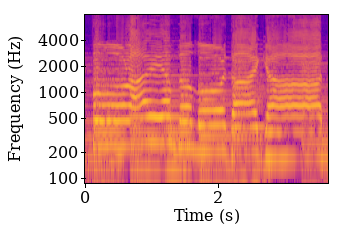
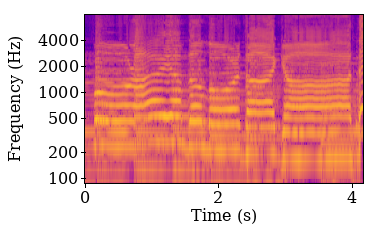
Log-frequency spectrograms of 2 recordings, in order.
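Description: No difference in how they are said.

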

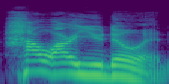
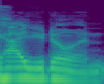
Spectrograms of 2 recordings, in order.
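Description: First: It is said in a genuine, caring way. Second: It is said in a routine, churchy way.

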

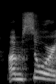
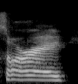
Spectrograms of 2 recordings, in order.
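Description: First: The apology is said sincerely, with real meaning. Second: The apology is said carelessly, without meaning it.

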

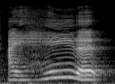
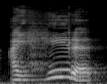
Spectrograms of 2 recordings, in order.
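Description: Both takes have the same delivery.

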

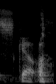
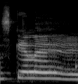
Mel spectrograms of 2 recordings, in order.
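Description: First: The name ends on the L with no vowel. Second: The name ends with an added 'ee' vowel. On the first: The speaker calls it right. "because it's Skell" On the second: The speaker calls it wrong. "you put that E on me"

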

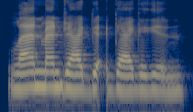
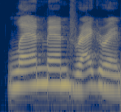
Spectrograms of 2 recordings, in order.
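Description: First: The surname is garbled into a -gagan ending. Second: The surname is said with its usual -goran ending. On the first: The speaker calls it wrong. "He goes Lan Mandragagan" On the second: The speaker calls it right. "he can't even say Lan Mandragoran"

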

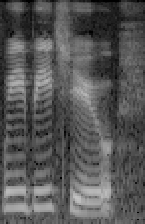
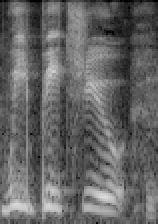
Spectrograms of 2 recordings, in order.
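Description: First: It is said with little energy. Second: It is said with lots of energy.

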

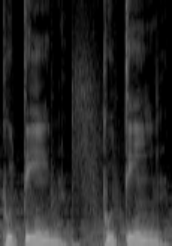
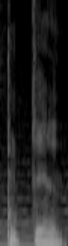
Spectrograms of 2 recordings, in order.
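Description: First: It is pronounced the English-speaking Canadian way. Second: It is pronounced the Quebec French way. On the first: "I've always said poutine" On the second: "she was the sweet French girl... She said, no, it's called poutine"

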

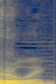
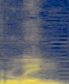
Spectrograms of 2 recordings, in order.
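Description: First: The stress is on the first syllable. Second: The stress is on the second syllable. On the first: This is how the name is said here. "con el tilde en la U" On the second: This is how the name is said over there. "allá es Rubén"

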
